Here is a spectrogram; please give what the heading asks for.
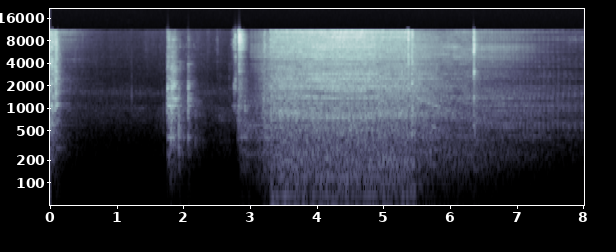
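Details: Beckett oil burner clicks, lights with a roar that slowly dies away, then trips out on safety lockout; primary control suspected bad.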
